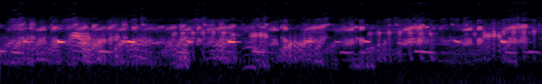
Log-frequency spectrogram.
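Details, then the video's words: Frogs croaking in a dense chorus, many overlapping rasping croaks and short pulsed calls layered together, with brief tonal whistle-like notes scattered through; no other clear sounds beyond the steady calling. "FROGS CROAKING"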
